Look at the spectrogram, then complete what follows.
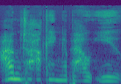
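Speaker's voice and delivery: hushed stage whisper. Retelling a teacher singling out a student to the whole class, in a stage whisper. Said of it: "like a stage whisper".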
